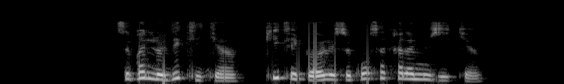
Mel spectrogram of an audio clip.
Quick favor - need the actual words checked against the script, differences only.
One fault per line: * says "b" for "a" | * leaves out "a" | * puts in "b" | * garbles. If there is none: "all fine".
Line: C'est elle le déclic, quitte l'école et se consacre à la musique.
all fine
